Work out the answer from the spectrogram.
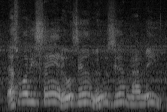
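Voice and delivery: high voice playing innocent; high defensive tease. Real, not acted. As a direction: wash your hands of it in a high squeak. Don't blame the messenger.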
